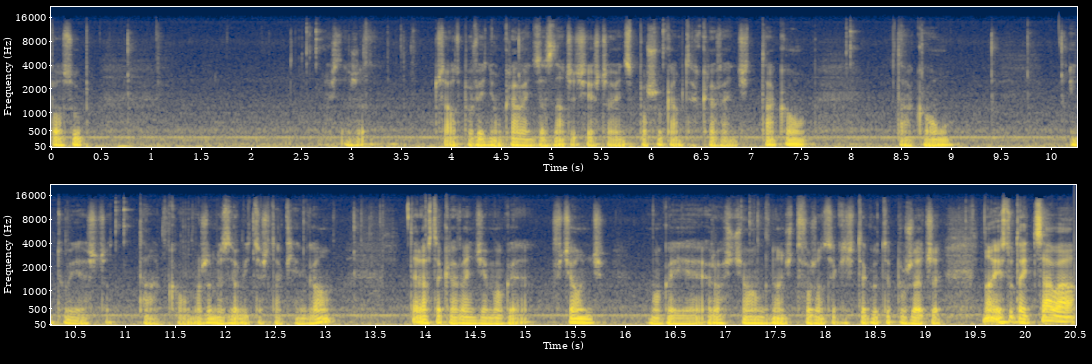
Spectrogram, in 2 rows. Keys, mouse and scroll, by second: 3.5 a, 9.1-10.1 middle drag, 12.4 Tab, 13.3 Tab, 14.0 s, 17.3 Tab.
